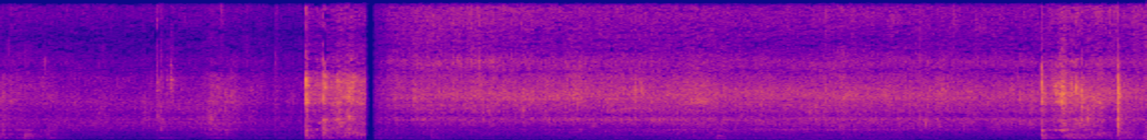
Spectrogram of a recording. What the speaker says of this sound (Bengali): সব কিছু মশলা দিয়ে আর আমরা একটু চিকেনটাকে খুব ভালোভাবে কষিয়ে নিই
